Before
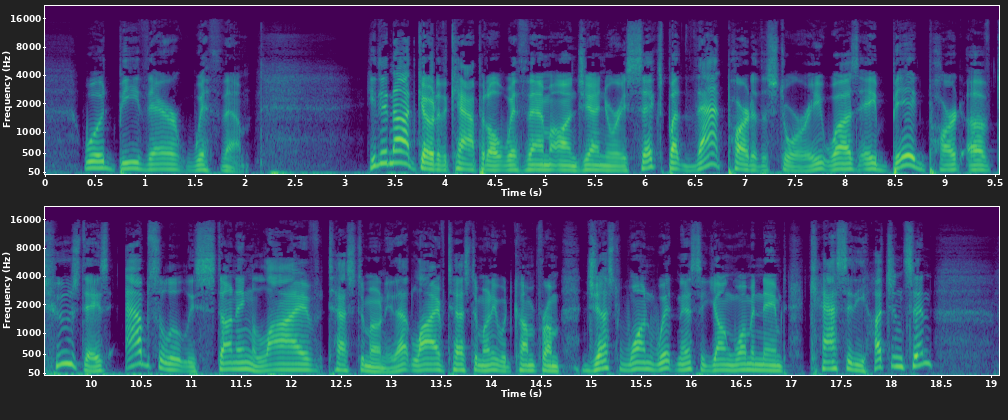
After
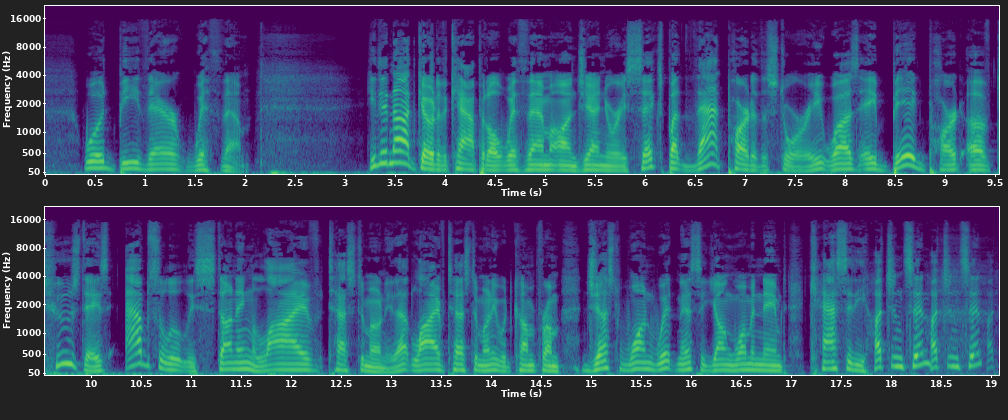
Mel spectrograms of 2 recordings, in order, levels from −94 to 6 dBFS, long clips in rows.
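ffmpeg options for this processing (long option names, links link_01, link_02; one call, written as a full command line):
ffmpeg -i in.wav -filter_complex "[0:a]asplit=2[link_01][link_02];[link_02]afade=type=in:start_time=17.77:duration=0.01,afade=type=out:start_time=18.33:duration=0.01,aecho=0:1:560|1120|1680:0.668344|0.100252|0.0150377[link_03];[link_01][link_03]amix=inputs=2:normalize=0,bandreject=frequency=2400:width=26" out.wav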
